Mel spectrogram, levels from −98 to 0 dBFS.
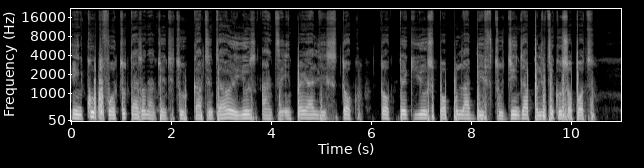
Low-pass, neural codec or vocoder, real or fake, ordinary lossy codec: none; none; real; none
